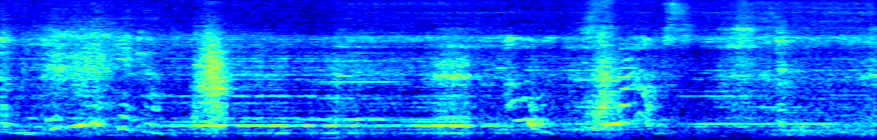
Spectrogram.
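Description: A children's TV show playing on a television: speaking voices and music, with a long held note in the middle.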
